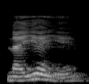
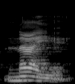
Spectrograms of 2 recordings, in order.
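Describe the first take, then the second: First: It is said as two full words. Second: It is said as one contracted word. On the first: "Na yeye becomes naye" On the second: "Na yeye becomes naye"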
